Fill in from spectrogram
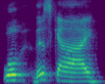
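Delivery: normal talking voice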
